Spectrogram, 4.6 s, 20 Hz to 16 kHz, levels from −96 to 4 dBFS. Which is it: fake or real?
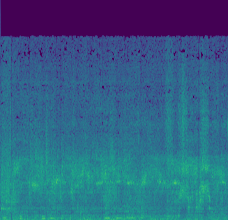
fake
